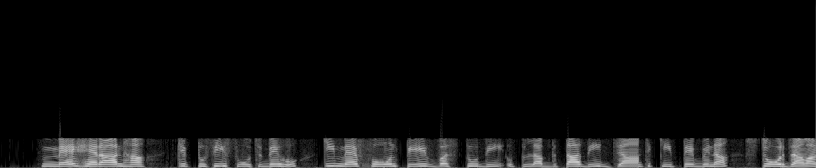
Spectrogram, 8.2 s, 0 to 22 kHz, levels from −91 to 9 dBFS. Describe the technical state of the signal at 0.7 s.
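Packet loss with last packet repeated occurs from 0.70 to 0.72 s, just before "ਹੈਰਾਨ ਹਾਂ ਕੀ ਤੁਸੀਂ". About 20 ms of speech is missing, which fits a single lost 20 ms packet. The receiver filled the gap by replaying the previous packet. That repeat sounds like a small blip, heard through the narrow 4 kHz telephone band.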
